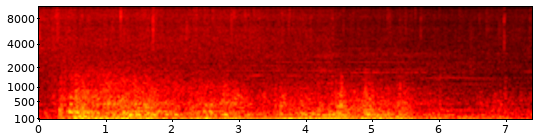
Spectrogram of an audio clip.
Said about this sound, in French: Tiens. C'est étonnant, c'est quoi ça, ce son ? L'orage ? Non ?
